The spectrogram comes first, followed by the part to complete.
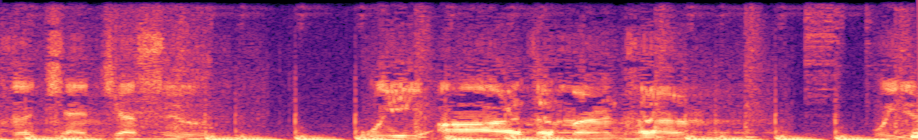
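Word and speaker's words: Mmrnmhrm: It's pronounced murmur. Whatever it is. All right. Device. We are the Chenjesu. We are the Mernherm.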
